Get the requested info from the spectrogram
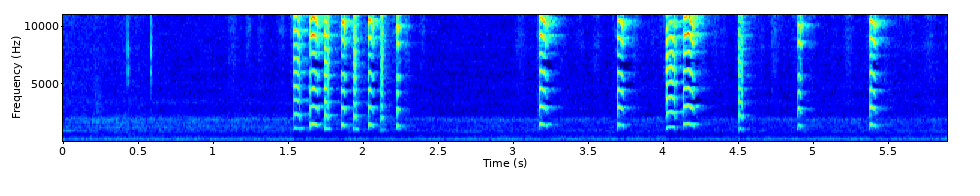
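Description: Plush squeaky toy squeezed by hand, its squeaker giving short high squeaks: a quick run of about six about one and a half seconds in, then single and paired squeaks every half second or so.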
